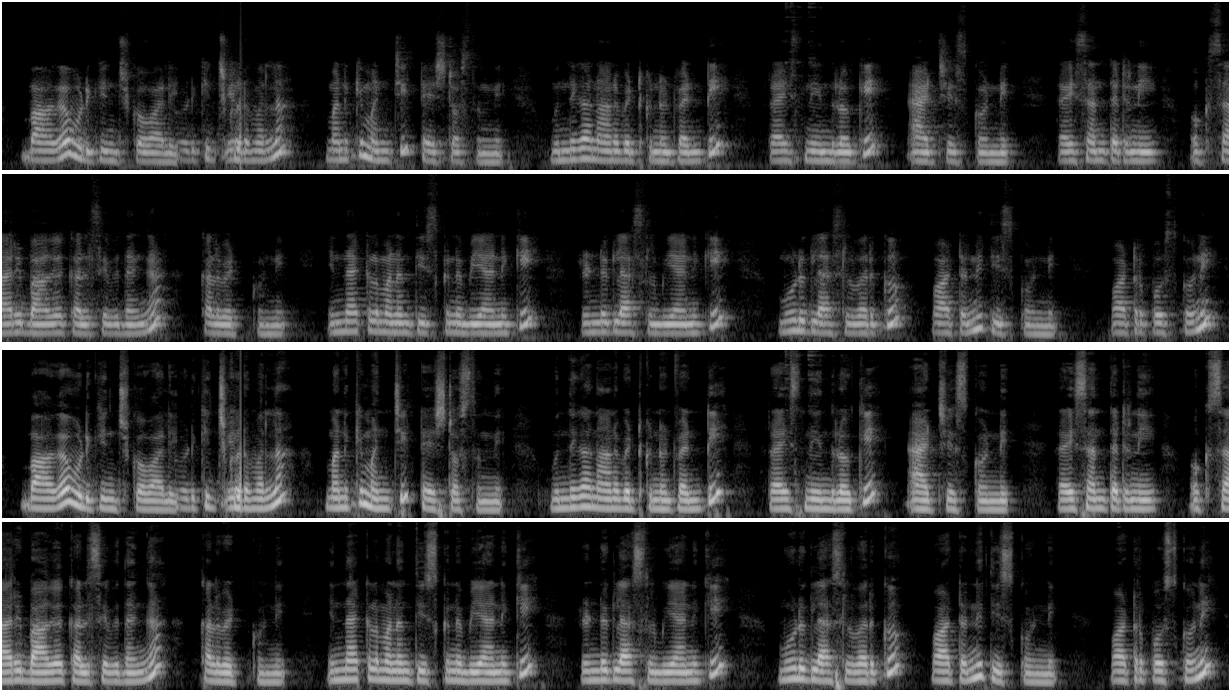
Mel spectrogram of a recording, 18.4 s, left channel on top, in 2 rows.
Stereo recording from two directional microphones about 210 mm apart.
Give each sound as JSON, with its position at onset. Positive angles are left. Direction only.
{"t": 0.2, "sound": "speech", "side_deg": -50}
